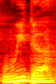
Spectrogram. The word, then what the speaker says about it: Weider: In Amerika wird da eigentlich Wider ausgesprochen, aber wir bleiben lieber bei Wider.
